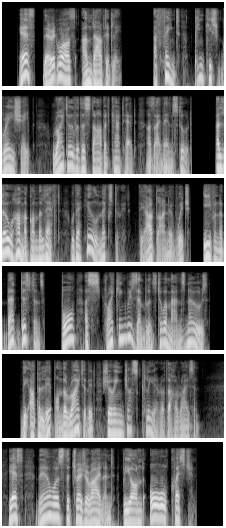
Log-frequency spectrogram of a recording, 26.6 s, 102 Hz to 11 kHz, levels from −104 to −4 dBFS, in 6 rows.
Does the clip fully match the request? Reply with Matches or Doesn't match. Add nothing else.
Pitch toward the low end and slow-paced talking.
Doesn't match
